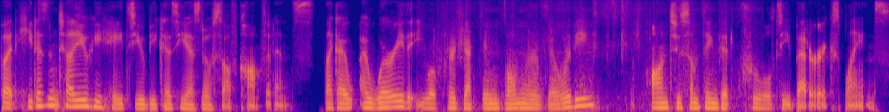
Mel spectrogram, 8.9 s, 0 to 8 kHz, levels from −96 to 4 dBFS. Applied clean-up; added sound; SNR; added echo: neural separator model SepFormer DNS4.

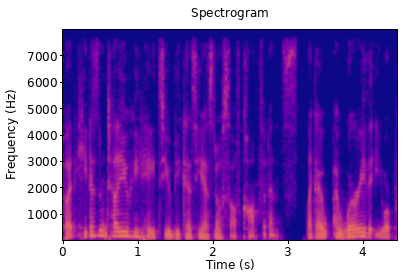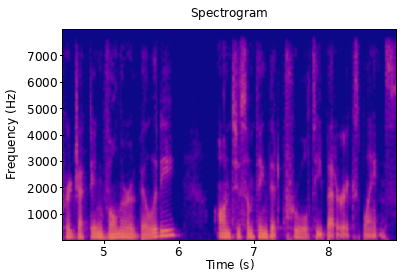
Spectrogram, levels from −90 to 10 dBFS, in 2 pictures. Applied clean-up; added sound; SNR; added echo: none; none; none; none.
